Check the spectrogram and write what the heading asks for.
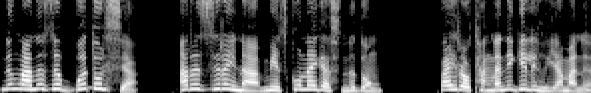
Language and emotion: Bodo, angry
